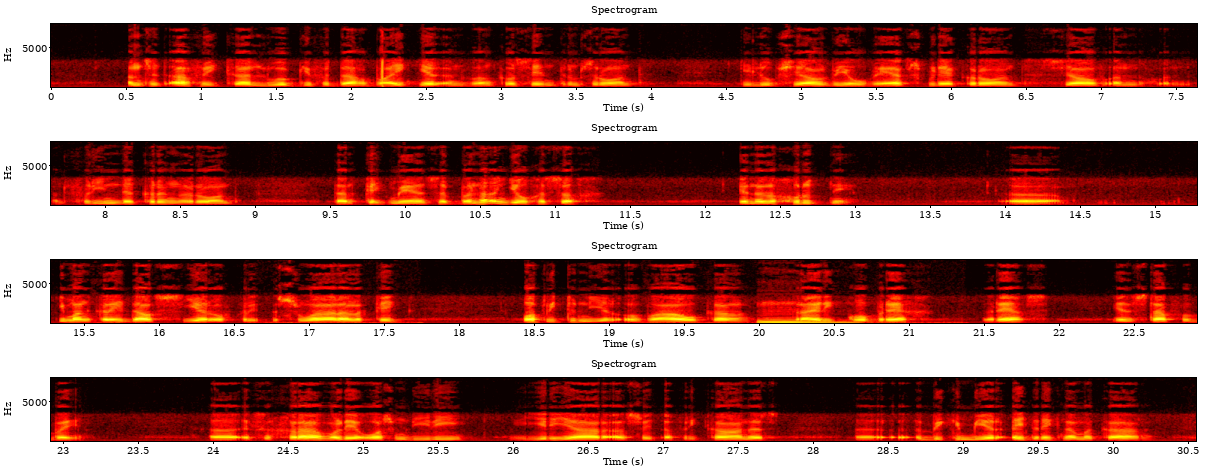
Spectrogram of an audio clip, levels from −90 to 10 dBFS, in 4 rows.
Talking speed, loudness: 165 wpm, -21 LUFS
